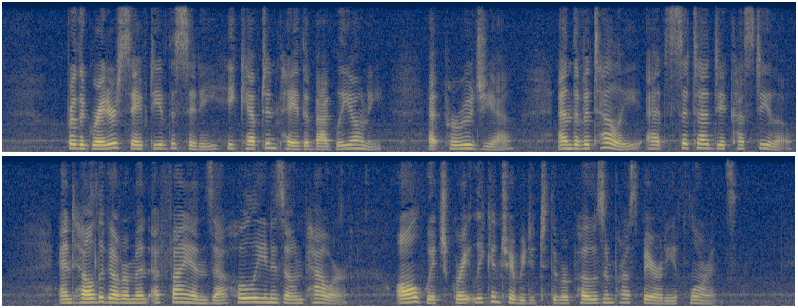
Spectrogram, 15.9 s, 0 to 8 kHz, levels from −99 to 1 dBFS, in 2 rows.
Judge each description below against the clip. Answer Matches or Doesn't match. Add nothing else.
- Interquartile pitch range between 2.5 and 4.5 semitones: Matches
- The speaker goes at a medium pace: Matches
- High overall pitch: Matches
